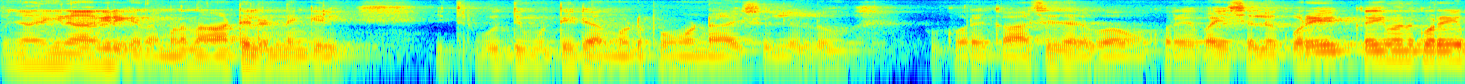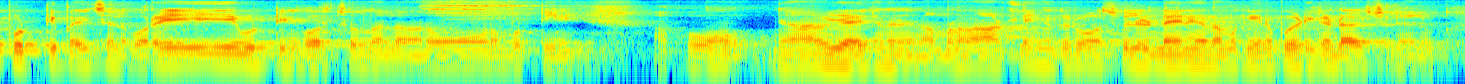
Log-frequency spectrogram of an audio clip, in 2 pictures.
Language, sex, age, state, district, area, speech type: Malayalam, male, 18-30, Kerala, Kasaragod, rural, spontaneous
